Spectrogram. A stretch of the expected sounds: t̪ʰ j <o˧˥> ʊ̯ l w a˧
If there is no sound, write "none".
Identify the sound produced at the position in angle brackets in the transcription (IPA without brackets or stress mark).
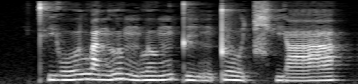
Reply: o˧˥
